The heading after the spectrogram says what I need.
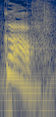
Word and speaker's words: cough: GHটা সাধারণত ঘ উচ্চারণ হয়, কিন্তু এখানে ফ উচ্চারণ হবে, COUGH, কাফ।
